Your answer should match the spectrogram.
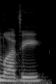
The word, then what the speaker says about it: Levy: Basically, as just a quick recap, this is the show starring Jane Levy and or Levy, never sure how to pronounce the last name spelled L-E-V-Y. I only am confident because I've heard them say it, Eugene and Dan Levy of Schitt's Creek. It's Levy.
